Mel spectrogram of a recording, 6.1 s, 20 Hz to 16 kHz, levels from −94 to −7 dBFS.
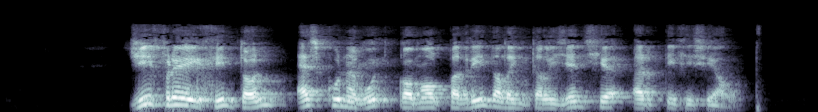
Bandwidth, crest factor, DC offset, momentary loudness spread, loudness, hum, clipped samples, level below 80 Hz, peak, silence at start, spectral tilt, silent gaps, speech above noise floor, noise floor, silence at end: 7.6 kHz; 18 dB; under 0.1%; 13 LU; -18 LUFS; none; under 0.1%; -60 dBFS; -2 dBFS; 1 s; -6 dB/octave; none; over 72 dB; under -90 dBFS; 0.6 s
